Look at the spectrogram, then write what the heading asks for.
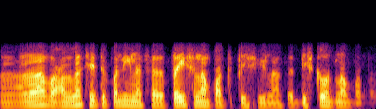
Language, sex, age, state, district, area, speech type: Tamil, male, 30-45, Tamil Nadu, Viluppuram, rural, conversation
